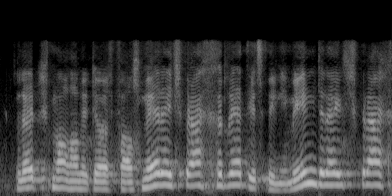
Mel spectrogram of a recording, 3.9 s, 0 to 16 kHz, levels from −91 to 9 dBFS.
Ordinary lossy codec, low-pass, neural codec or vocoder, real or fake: none; 7.2 kHz; codec, 16 kHz, 2 kbps, FreqCodec, smaller model; fake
